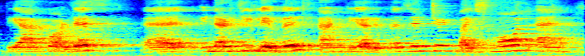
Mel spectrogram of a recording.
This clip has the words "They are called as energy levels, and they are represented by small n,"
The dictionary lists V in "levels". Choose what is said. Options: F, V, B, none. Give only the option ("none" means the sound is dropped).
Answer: B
